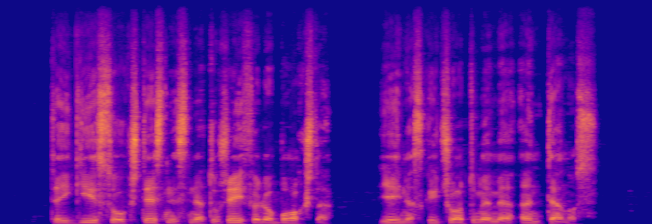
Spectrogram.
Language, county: Lithuanian, Klaipėda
